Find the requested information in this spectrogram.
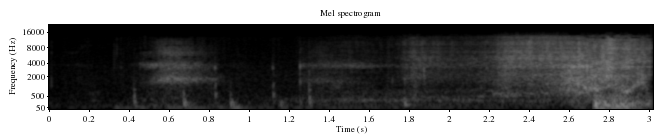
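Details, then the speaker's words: A man's mechanical ventilator: soft clicks and faint rustling, then the rising airy hiss of a delivered breath. "My name is my noise you're hearing is my ventilator."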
